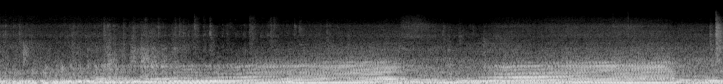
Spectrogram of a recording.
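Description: Engine revs up and falls back twice with a steady roar, some unevenness in the note fits a misfire under revving.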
